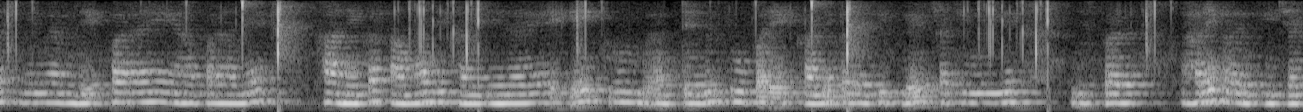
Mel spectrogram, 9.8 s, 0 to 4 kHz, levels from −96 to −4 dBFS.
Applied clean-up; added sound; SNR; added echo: none; Crack / Crackle; 11 dB; reverberation time 0.6 s.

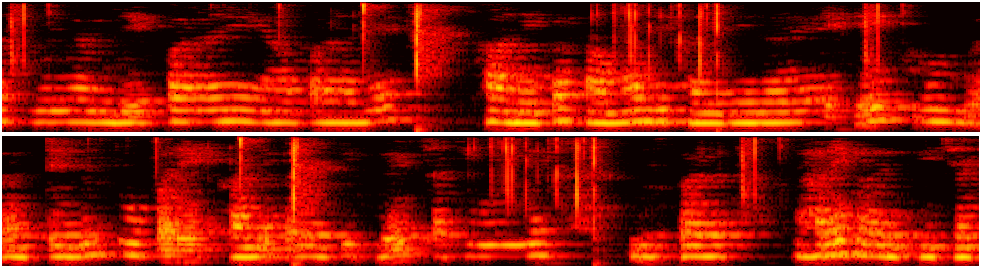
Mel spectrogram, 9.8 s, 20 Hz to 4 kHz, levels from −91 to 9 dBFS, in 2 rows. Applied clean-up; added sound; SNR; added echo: classical method WPE with log-MMSE.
